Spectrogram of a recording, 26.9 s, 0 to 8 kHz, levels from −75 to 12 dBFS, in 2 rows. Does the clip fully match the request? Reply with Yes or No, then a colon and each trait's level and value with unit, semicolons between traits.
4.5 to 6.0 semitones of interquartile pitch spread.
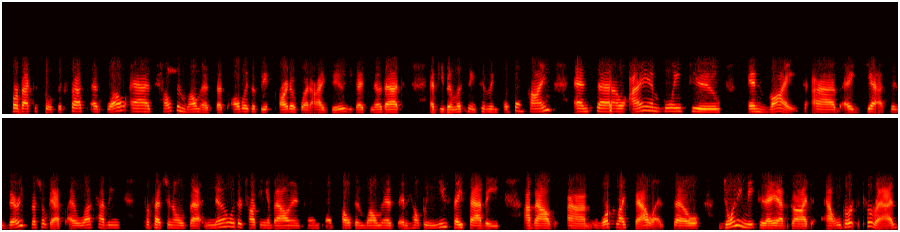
No: average, 3.3 semitones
